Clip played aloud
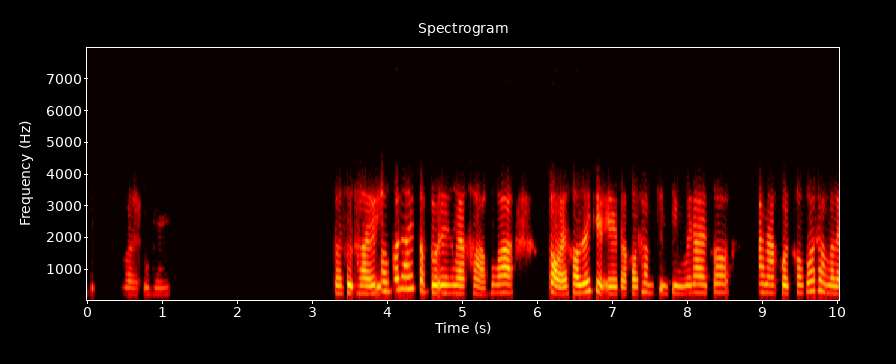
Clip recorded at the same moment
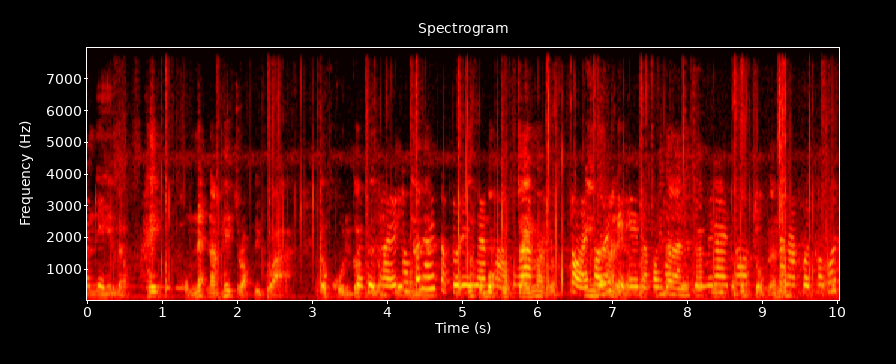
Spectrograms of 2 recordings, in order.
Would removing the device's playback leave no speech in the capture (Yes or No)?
No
